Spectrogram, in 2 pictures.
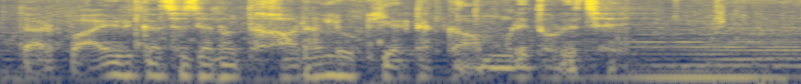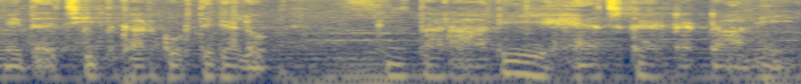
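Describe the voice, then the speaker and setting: Male horror narrator, very low voice, measured and suspenseful, roomy echo. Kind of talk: scripted horror story narration. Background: eerie background music.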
